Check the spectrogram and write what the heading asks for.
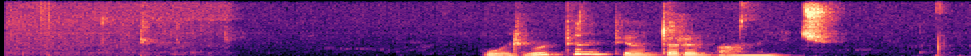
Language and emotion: Russian, neutral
